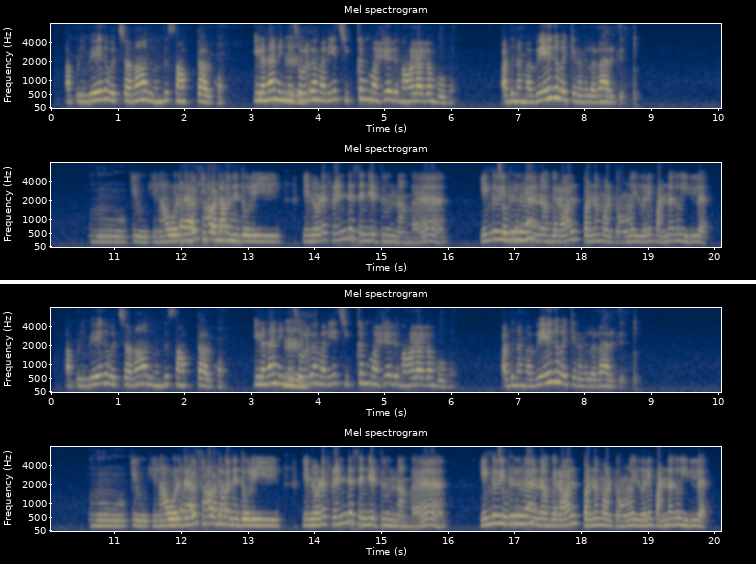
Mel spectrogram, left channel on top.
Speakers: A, on the left (about 50°); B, on the right (about 55°).
A: அப்படி வேக வெச்சாதா அது வந்து சாஃப்டா இருக்கு இல்லன்னா நீங்க
B: ம்
A: சொல்ற மாரியே சிக்கன் மாதிரி அது ஹார்டாதா போகு அது நம்ம வேக வெக்கறதுலதா இருக்கு.
B: ஓ ஓகே ஓகே நா ஒரு
A: அ
B: தடவ சாப்ட்டு
A: இப்ப நம்
B: பாத்தே தோழி என்னோட ஃப்ரெண்டு செஞ்சு எடுத்து வந்துருந்தாங்க எங்க வீட்டுல
A: சொல்லுங்க
B: நாங்க றால் பண்ண மாட்டோ இதுவரையு பண்ணது இல்ல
